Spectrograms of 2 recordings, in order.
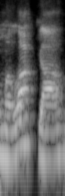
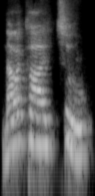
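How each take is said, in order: First: "Malachi" as mah-LAH-kyah, stress on LAH; Hebrew pronunciation. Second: Said in the usual way. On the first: Shown as a demonstration. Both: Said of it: "or Malachi".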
